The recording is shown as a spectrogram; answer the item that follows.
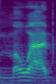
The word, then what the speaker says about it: MOAB: bringing you guys a MOAB gameplay on the map fallen and yes I finally got the pronunciation correct I said Moab not M like I was calling it before and uh that's all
